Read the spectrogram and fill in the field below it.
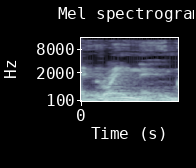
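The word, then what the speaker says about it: Groening: Matt Greenig, right? – Yeah, Greenig.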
